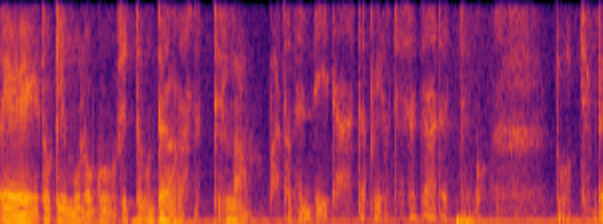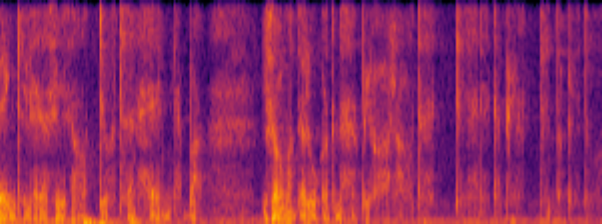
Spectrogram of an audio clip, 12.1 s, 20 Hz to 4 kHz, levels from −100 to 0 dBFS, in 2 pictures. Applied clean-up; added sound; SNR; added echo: none; none; none; none.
